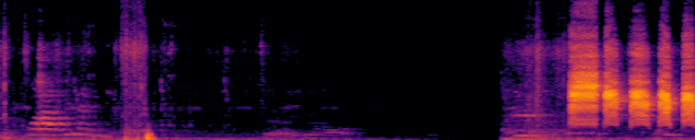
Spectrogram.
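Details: Female common iora calling a male: after a man speaks briefly, a clear series of about six loud, high, evenly repeated notes arrives in quick succession near the end.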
